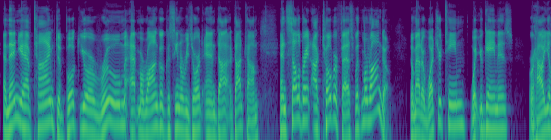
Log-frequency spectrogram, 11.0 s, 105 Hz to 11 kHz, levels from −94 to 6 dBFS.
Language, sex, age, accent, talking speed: English, male, 50-69, American, 185 wpm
